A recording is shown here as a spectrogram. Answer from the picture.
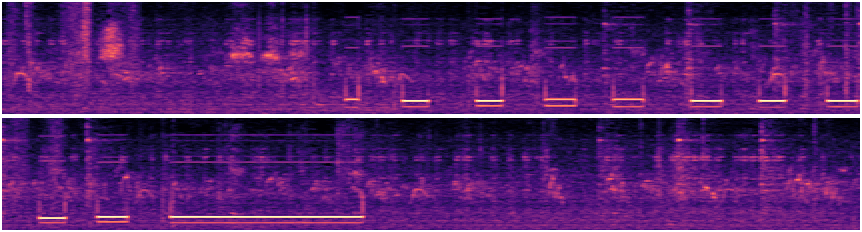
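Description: Mobile phone keypad dialling tones (DTMF): about ten short two-note beeps in a quick series, then one key held for about a second. The tones enter an account code over the phone, a code remembered by ear from the sound of the tones.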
